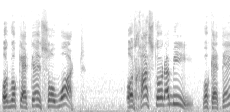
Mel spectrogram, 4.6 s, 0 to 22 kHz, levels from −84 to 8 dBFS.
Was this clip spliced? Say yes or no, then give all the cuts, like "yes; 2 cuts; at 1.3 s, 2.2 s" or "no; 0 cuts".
no; 0 cuts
